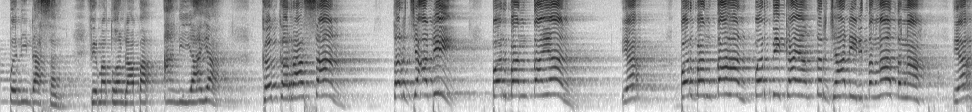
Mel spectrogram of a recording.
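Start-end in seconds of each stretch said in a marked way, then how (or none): 2.4-13.8 slow, high, weighty listing; emphatic preaching. Acted. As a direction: hammer each word home, slowly. (berkhotbah dengan tekanan lambat)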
